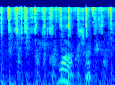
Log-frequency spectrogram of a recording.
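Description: Steps crunching on gravel, a pony's hooves and a man's feet walking together, heard as a quick run of sharp crackles.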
